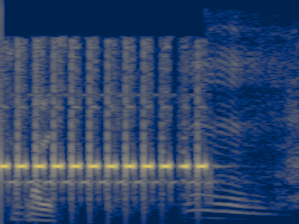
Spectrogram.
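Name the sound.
telephones ringing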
